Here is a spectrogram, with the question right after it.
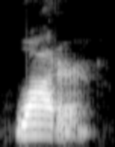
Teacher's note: Americans use a flap in the word water, but British people use a true T.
